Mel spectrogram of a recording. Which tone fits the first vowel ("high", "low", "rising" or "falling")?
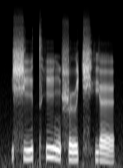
rising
